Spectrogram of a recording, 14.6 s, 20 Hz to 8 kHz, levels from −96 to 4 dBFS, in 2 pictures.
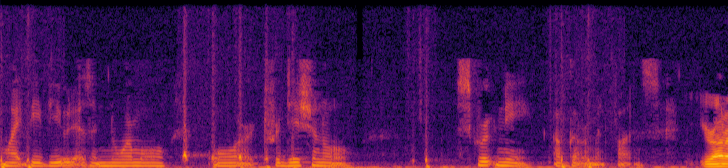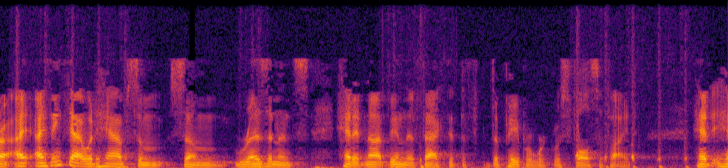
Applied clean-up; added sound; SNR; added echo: none; Whoosh, swoosh, swish; 14 dB; none.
